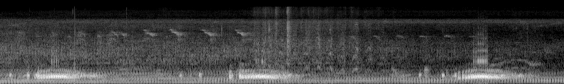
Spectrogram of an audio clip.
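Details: Pigeon calling to lure a female: three low, rounded coos, each about half a second long and spaced roughly two seconds apart, over a steady background hum.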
